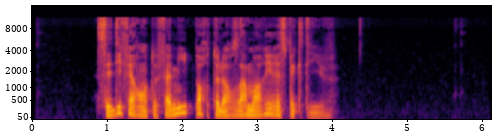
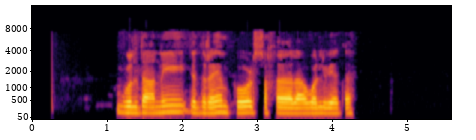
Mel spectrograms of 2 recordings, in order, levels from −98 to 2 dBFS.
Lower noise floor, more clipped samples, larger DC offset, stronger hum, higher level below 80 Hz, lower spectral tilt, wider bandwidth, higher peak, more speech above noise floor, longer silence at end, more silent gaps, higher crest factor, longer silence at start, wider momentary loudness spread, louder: second, -78 dBFS vs -89 dBFS; neither; neither; neither; first, -48 dBFS vs -62 dBFS; second, -5.5 dB/octave vs -7 dB/octave; first, 11.5 kHz vs 7.8 kHz; second, -4 dBFS vs 0 dBFS; second, 57 dB vs 76 dB; first, 2.15 s vs 1.35 s; neither; about the same, 20 dB vs 16 dB; second, 0.85 s vs 1.15 s; first, 14 LU vs 8 LU; second, -22 LUFS vs -14 LUFS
